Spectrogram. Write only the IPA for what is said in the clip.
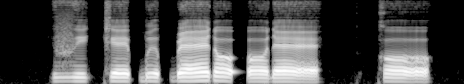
vekɛɓəɓæ ɾɔʔɔɾæ | kɔ

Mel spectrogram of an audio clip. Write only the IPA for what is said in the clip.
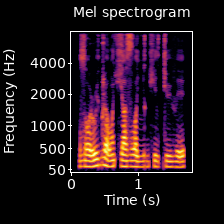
zɔ ɭyɡ ɭəlˠə̃ çaz lˠeʎəɡçəlʲ cyve

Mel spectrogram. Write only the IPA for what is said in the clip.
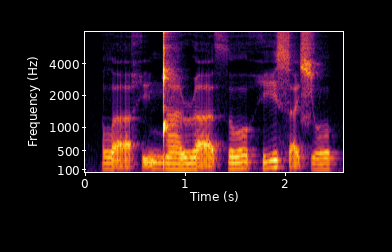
lˠa̰hḭŋ͡ǃa ɹa̰ θo hisa̰ɕo

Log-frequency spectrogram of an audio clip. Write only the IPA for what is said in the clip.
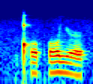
ǃʰopʰolʲə˞

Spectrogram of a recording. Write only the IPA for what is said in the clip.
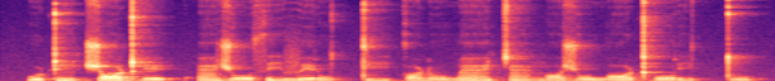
uʈĩ t͡ʃɒɖʱe | ʔæ̃ʒoθi veɾutːi kɒɳowæ̃ cæ̃ŋɒʒowɒ ɖʱoɾitːu

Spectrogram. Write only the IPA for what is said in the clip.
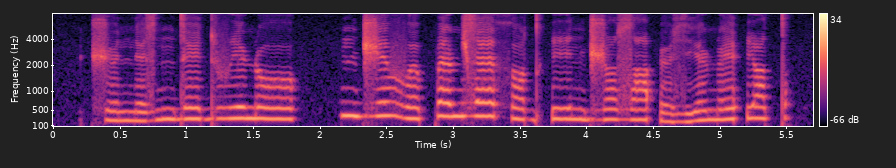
t͡ʃʏ˩nɪ˩znde˧d vi˧ɳo˧ | nd͡ʒɪ˥və˧ pɛ˥ɳzɛ˥θɔ˧d ʔi˧nd͡ʒʏ˧zˤe˧ʔ ʏ˩zjɪ˧ɳ e˥ʔi˥tˤ

